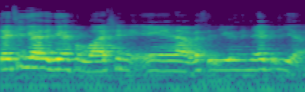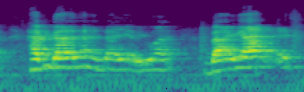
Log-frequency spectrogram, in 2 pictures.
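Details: Speech in an adult man with cerebral palsy; the cerebral palsy is named, but no speech disorder is named.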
